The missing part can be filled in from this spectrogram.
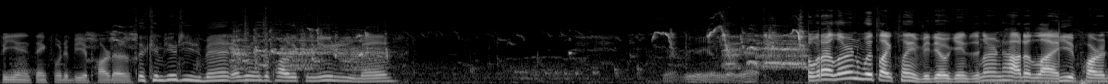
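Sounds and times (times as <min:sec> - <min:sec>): chickens cheeping and clucking: 0:00.0 - 0:08.4.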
